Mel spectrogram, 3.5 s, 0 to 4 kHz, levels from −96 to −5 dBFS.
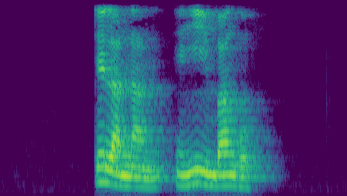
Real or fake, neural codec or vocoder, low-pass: real; none; 3.6 kHz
